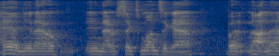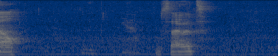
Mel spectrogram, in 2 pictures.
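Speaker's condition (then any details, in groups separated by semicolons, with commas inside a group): ALS; ALS, upper and lower motor neuron, leg spasticity, arm weakness; still walking, frequent falls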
